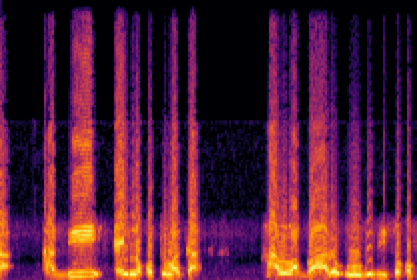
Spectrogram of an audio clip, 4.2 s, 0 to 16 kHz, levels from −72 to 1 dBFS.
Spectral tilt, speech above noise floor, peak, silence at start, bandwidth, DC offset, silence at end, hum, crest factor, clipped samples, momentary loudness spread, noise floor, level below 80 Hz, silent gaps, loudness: -2 dB/octave; 35 dB; 0 dBFS; 0 s; 16 kHz; under 0.1%; 0.05 s; none; 6 dB; 5%; 8 LU; -40 dBFS; -42 dBFS; none; -5 LUFS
